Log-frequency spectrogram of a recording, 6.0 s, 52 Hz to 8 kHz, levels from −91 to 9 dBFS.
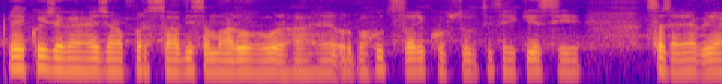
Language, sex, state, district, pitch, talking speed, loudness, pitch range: Hindi, male, Jharkhand, Deoghar, 115 Hz, 200 wpm, -20 LUFS, 115-120 Hz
